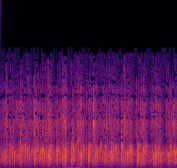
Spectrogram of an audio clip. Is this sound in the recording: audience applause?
yes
